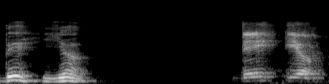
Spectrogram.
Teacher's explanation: देह य हकार आधा यकार पूरा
